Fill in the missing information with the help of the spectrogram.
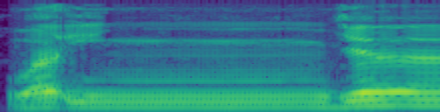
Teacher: Wa inja pastikan dengungnya tiga ketukan ya. Jadi setiap dengung, setiap gunah pastikan jangan terlalu cepat maka pastikan semuanya konsisten tiga ketukan.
